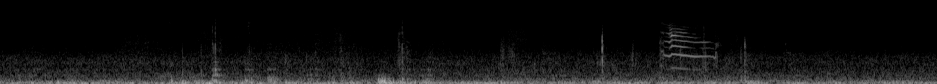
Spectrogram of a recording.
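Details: Stray cat under a bench being stroked as other cats gather, giving one short bright meow partway through, over steady low rumbling wind and handling noise.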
